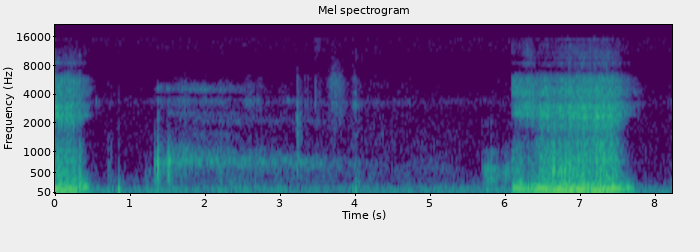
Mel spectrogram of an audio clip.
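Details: Sleeping Rottweiler dog snoring, strong enough to vibrate the floor: two loud, rumbling snores about six seconds apart with quiet breathing and faint room sounds between: snoring.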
